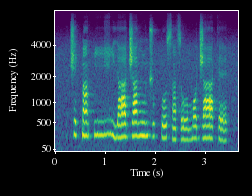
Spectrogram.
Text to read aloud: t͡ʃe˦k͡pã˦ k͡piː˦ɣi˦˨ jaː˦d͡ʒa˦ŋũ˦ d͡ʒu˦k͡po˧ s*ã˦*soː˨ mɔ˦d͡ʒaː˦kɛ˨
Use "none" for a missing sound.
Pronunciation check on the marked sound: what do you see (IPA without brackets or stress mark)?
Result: ã˨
